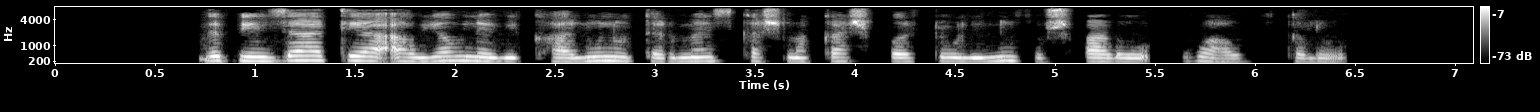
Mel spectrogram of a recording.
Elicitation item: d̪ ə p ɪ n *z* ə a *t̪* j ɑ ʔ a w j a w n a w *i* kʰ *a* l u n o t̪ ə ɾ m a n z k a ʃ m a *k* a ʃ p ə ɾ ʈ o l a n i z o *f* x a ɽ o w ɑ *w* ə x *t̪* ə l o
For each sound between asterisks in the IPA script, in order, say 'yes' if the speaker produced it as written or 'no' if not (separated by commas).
yes, yes, yes, no, yes, no, yes, yes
